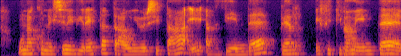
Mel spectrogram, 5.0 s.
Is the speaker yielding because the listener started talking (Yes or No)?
No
